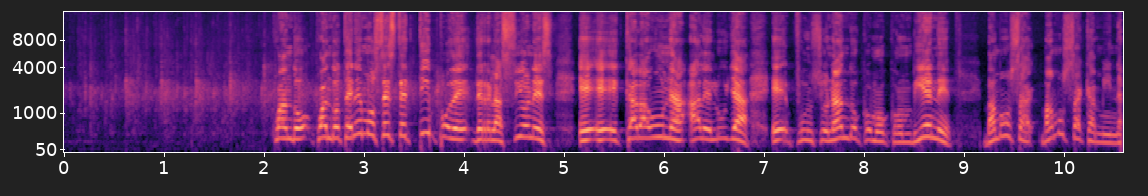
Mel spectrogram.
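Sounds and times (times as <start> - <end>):
crowd applauding: 0.0 - 4.9
speech: 2.1 - 10.5.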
